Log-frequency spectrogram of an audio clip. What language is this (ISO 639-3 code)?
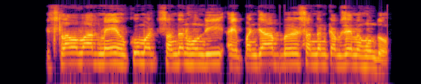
snd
